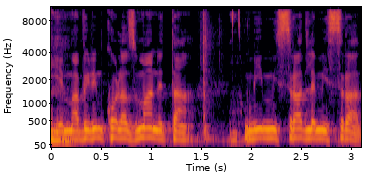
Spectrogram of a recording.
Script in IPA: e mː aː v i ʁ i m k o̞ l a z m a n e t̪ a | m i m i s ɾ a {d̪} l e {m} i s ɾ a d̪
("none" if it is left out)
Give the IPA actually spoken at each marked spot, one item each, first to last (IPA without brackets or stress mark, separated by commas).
d̪, m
